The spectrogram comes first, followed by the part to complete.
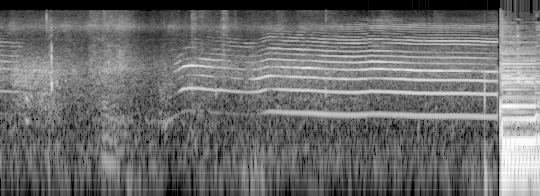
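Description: A black kitten gives one long, drawn-out meow starting about a second in, holding its pitch and sinking slightly. Acoustic guitar music cuts in loudly just before the end.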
